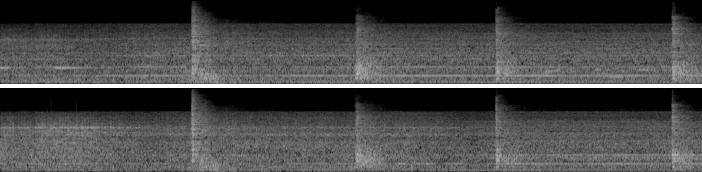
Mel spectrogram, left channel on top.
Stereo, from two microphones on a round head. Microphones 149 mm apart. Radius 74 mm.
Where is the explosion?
60° right (ahead or behind), 3.5 m.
